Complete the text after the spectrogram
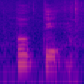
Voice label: Nawat palabras humo; pipil

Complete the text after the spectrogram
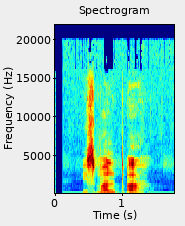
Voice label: uspanteko cabello

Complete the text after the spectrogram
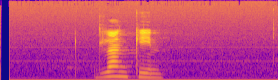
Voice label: "largo", ixil

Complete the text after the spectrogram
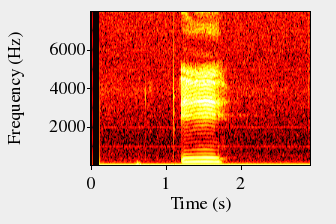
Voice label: "nombre", ixil

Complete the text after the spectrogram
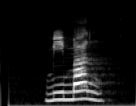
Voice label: grande, qanjobal

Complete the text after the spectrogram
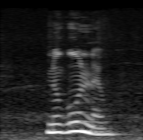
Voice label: Nawat palabras hijo; pipil

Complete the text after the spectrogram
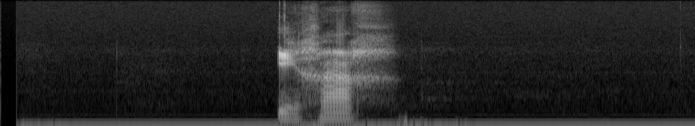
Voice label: "espalda", Kaqchikel

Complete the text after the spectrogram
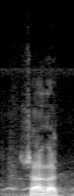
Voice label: Nawat palabras pasto; pipil

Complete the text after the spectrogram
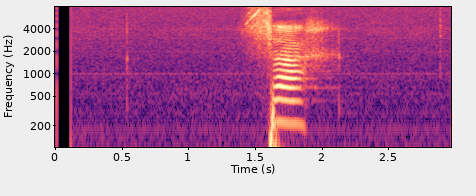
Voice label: "blanco", ixil

